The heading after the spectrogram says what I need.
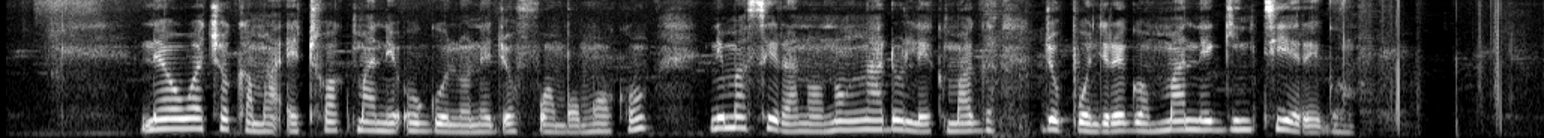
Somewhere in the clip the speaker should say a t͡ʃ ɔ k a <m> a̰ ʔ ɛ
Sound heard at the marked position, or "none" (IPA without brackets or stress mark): m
